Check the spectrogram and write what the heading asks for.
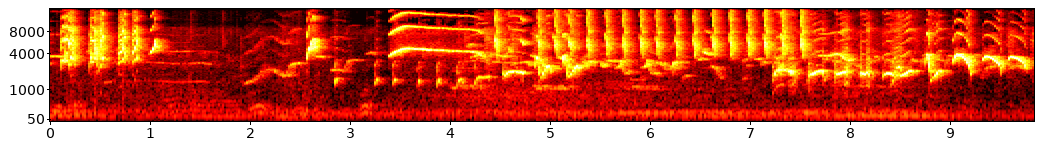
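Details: Oriental magpie-robin in full lively song, used as a lure and tutor for other kept birds: sweet whistled phrases and rising slurs, then a fast rhythmic run of sharp repeated notes and downslurred chips near the end.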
